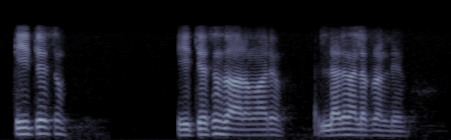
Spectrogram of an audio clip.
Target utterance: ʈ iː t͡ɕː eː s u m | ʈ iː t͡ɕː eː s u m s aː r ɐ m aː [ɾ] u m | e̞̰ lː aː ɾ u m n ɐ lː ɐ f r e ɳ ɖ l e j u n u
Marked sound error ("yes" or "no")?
no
